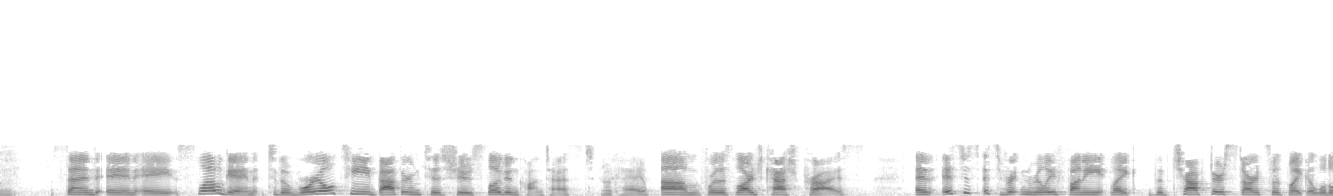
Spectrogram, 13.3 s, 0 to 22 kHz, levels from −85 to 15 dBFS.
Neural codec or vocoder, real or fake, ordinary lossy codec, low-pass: codec, 16 kHz, 8 kbps, FunCodec, trained on Chinese and English, 25 frames a second; fake; MP3, 24 kbps; 7.2 kHz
